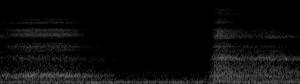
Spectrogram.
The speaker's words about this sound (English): So as I breathe, I hope intuitively when I breathe and I pause for that breath that you will come with me and just, you know, kind of like follow along with that.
